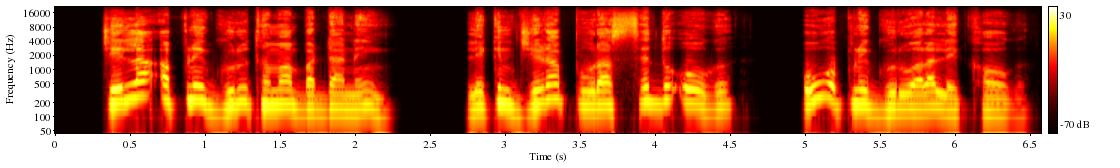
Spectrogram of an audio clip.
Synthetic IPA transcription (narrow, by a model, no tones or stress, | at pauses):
t͡ʃeːlaʔɐpɽ̃eɡʊɾut̪ʰɐmãbɐɖanɐĩ | leːkɪnd͡ʒeːɽapuɾasɪd̪oːɡ | oɐpɽ̃eɡʊɾuaːlaleːkʰːaɦoːɡ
